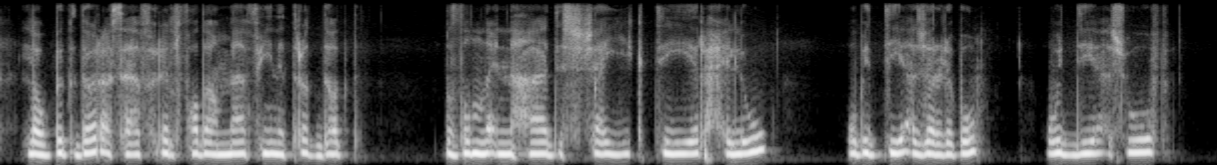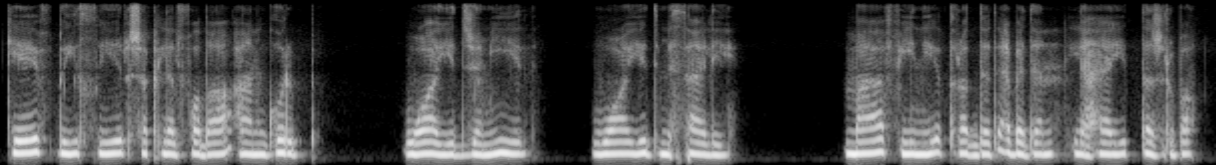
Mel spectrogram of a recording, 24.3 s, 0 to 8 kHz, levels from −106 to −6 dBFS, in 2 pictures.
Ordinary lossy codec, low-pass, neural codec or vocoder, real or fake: none; 7.2 kHz; none; real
